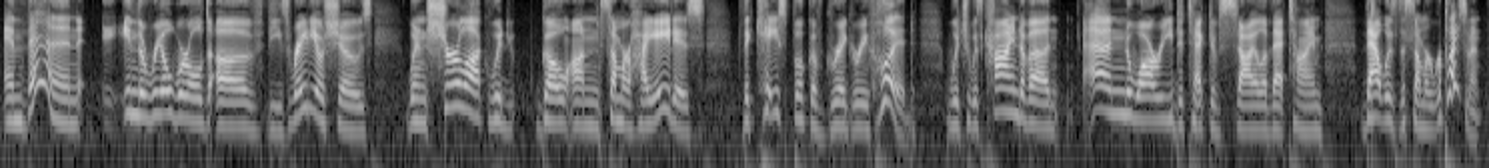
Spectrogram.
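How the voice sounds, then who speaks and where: A woman with a bright, forceful voice and very clean tone talks as a guest in an interview. She explains things in an expansive, animated storytelling style, and the sound is dry and close. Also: mid-range voice, unhurried, clean tone, no echo. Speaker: podcast creator and writer, interview guest. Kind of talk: conversational interview answer.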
